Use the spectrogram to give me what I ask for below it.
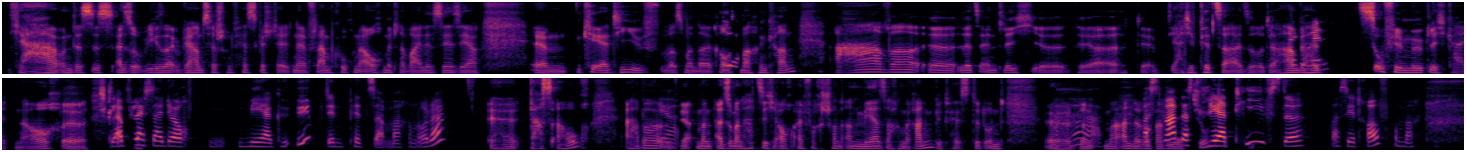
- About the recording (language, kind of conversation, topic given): German, podcast, Was kocht ihr bei euch, wenn alle zusammenkommen?
- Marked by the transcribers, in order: drawn out: "aber"; unintelligible speech; stressed: "so viel"; other noise; other background noise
